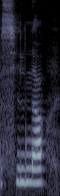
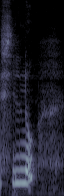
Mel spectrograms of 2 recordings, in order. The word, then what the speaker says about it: silna: gauche où du coup en français tu lis silna mais c'est un mot polonais qui pardon pour ma prononciation je n'ai pas pris de cours de polonais mais qui se prononce à peu près chilno qui veut dire forte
